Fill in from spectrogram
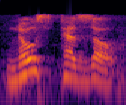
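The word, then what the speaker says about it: nostazo (νυστάζω): Now, the Greek word in Strong's for slumber, 3573, it's pronounced nostazo. Nostazo, sort of like snooze.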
